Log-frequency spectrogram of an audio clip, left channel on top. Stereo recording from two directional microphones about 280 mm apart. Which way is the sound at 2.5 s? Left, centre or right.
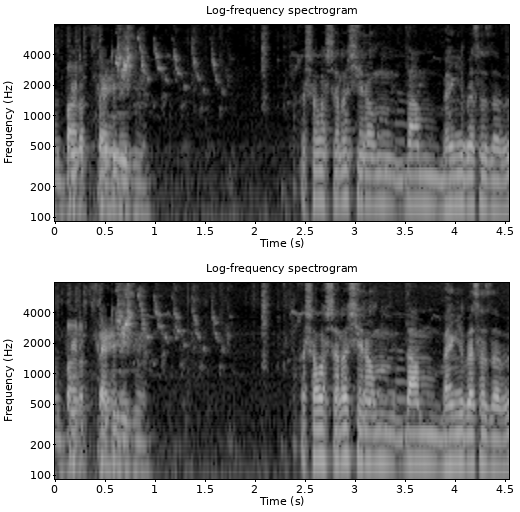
Centre.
